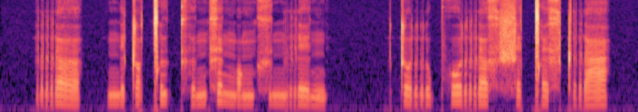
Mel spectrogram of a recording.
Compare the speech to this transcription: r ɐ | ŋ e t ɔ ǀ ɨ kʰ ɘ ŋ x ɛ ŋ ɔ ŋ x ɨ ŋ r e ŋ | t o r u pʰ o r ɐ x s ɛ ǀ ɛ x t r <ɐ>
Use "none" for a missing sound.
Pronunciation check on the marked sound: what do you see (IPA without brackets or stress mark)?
a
